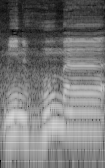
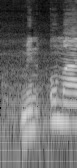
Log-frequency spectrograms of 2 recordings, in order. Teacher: نون ساکن کے بعد حروف حلقی میں سے ہا ہے، تو یہاں اظہار ہوگا، یعنی غنہ نہیں ہوگا · منہما، من اما نہیں پڑھنا، منہما پڑھنا ہے. ہا کو اپنے مخرج سے یعنی گلے کے آخر سے ادا کرنا ہے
